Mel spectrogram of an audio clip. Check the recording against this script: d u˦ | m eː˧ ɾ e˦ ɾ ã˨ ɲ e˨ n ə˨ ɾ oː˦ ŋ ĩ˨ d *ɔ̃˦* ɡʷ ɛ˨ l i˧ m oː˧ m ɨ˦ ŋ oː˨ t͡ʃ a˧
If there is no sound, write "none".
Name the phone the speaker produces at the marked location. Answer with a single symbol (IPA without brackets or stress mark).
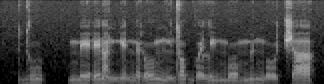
ɔ˦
